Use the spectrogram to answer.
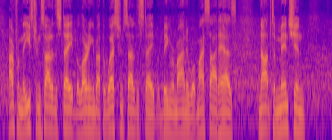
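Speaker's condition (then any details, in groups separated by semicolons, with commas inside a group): No condition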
